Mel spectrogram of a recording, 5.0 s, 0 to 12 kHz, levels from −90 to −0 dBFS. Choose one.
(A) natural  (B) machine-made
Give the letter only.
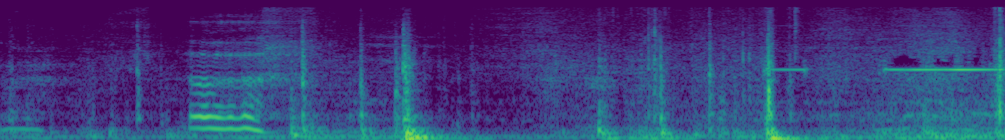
A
